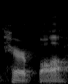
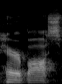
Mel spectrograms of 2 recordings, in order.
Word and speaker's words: Paribas: I think it's actually Paribas. Somebody told me the other day, it's like, don't pronounce the S. Anyway, I've been saying Paribas forever, so I'll just keep doing that.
